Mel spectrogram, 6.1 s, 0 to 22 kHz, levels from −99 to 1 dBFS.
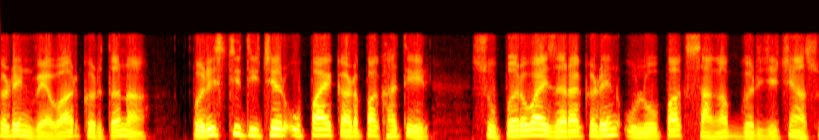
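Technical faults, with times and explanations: Throughout, 4-bit ADPCM compression: every louder stretch of the speech carries a gritty hiss that rides along with the level, and sharp onsets come out crunched because the codec's adaptive step can't grow fast enough to follow them. The damage here is heavy. Nothing comes through above about 7.7 kHz, which dulls the top end and points to a 16 kHz sample rate, fitting a 64 kbps stream at four bits per sample.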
